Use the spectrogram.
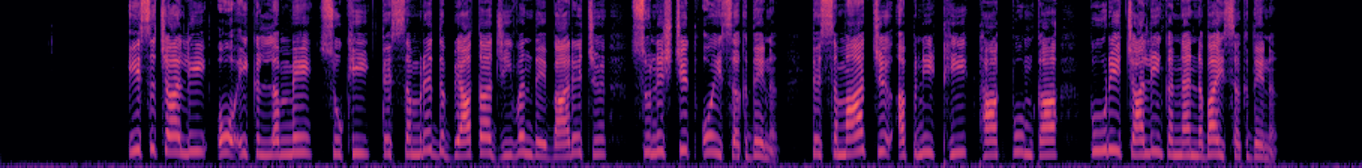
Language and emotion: Dogri, neutral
